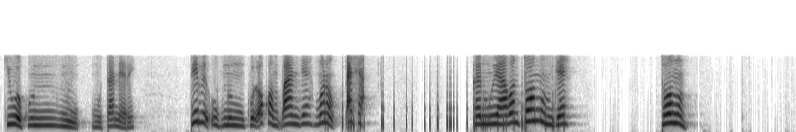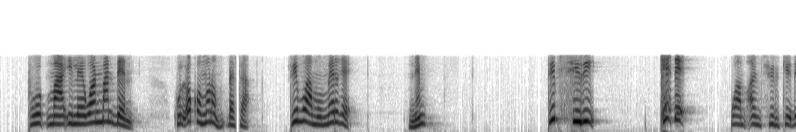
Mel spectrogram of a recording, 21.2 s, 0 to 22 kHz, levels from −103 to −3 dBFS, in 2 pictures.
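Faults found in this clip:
Packet loss filled with silence, 9.30–9.32 s: jitter buffer or network dropped what sounds like one 20 ms packet; receiver inserted silence instead of concealment. Hard-edged gap in the speech.

Packet loss filled with silence, 13.76–13.80 s: 40 ms hole, consistent with two consecutive 20 ms packets lost. Same silence-fill behaviour, longer dropout. The narrowband G.711 tone around both gaps is audible and intact.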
